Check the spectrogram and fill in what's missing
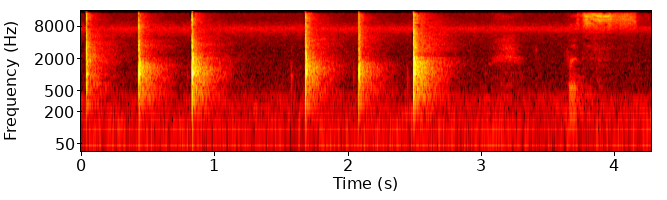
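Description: A class claps a rhythm together in two groups of three sharp, crisp handclaps with a brief pause between the groups, followed by faint room noise.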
